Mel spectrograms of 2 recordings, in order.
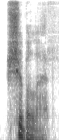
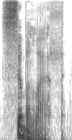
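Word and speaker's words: shibboleth: said no I'm not they would tell him to say shth if he was from Ephraim he would say cile because people from Ephraim cannot pronounce the word correctly then they would take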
